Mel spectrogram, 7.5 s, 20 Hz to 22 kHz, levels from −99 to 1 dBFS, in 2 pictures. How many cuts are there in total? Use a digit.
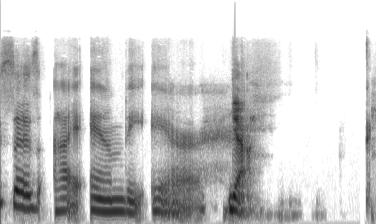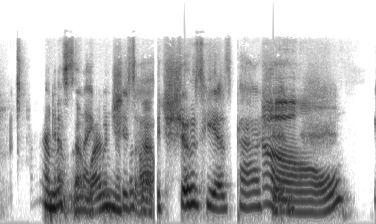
1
